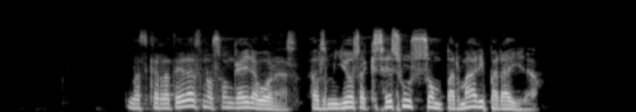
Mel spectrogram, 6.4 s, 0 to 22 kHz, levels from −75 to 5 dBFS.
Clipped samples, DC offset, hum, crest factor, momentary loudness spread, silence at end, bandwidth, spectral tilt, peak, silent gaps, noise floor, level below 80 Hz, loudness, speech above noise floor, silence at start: under 0.1%; under 0.1%; none; 14 dB; 9 LU; 1 s; 7.8 kHz; -5.5 dB/octave; -2 dBFS; none; -88 dBFS; -54 dBFS; -16 LUFS; 73 dB; 1.25 s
